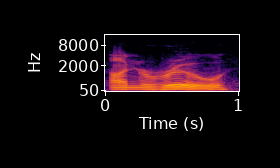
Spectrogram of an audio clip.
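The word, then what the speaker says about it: Unruh: my phone and I I have been pronouncing Josh's name wrong this entire time but Josh is UN is all in it is Josh unru I did have a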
